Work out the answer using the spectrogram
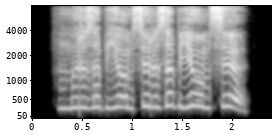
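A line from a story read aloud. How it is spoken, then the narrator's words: Hysterical scream. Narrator (Russian): Вдруг истошно закричала Аглая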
